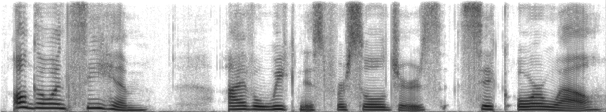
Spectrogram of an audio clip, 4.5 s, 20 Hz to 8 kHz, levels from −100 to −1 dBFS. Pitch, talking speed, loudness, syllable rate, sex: 220 Hz, 170 wpm, -18 LUFS, 4.5 syllables/s, female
